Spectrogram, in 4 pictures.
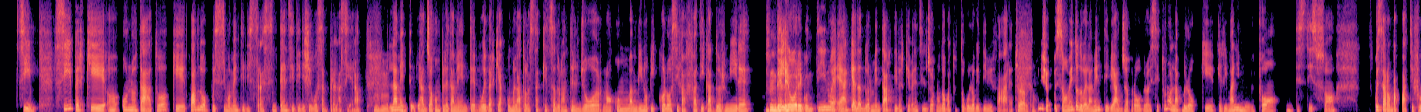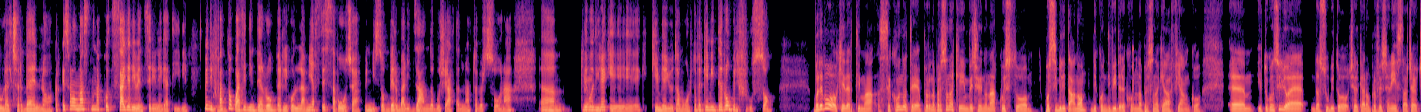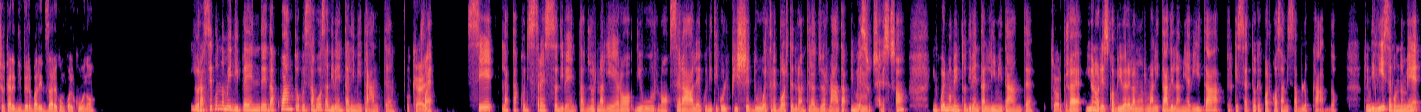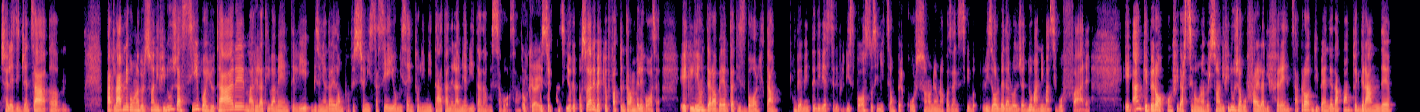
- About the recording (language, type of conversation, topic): Italian, podcast, Come gestisci lo stress quando ti assale improvviso?
- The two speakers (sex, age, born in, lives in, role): female, 30-34, Italy, Italy, guest; male, 25-29, Italy, Italy, host
- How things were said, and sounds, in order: laughing while speaking: "delle ore"; other background noise; "cioè" said as "ceh"; "Allora" said as "llora"; "cioè" said as "ceh"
